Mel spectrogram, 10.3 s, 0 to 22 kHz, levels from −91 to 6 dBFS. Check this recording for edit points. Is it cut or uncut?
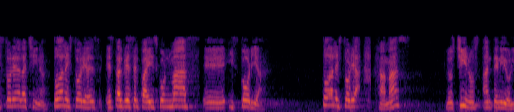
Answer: cut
